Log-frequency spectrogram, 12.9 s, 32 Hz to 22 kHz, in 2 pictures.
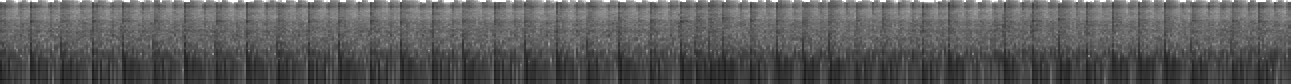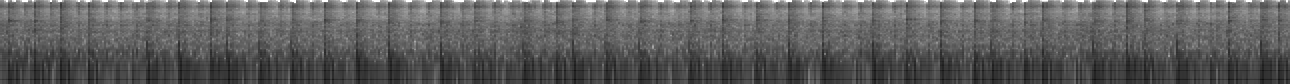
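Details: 1967 Unico 7hp single-cylinder tractor with rebuilt carb, first run in 27 years, fuel valve left open: steady even thump holding rhythm with no misses or surging; healthy idle.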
